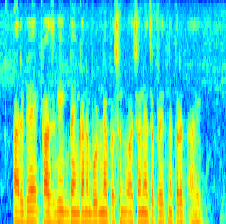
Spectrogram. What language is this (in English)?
Marathi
